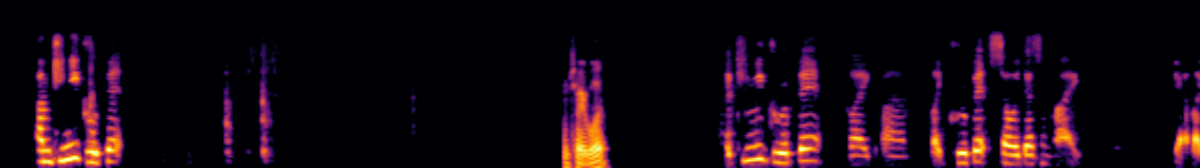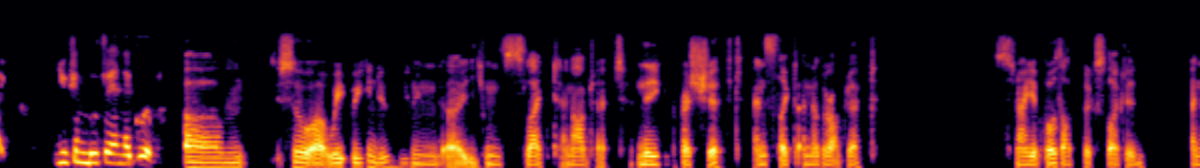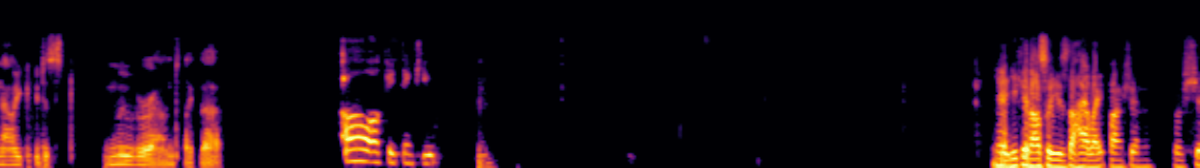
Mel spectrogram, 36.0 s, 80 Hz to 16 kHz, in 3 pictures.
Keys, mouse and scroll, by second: 29.3-36.0 drag.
